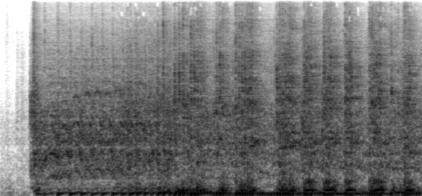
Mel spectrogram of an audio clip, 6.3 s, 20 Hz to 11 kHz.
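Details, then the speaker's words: Old IHC 844 diesel tractor started with a jump starter at about 0 °C in the cold: fires at once, runs loud and slightly uneven, then settles into a steady clatter. Hard cold start. "jetzt starten wir ihn mal wie gesagt um 0 Grad arschkalt"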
